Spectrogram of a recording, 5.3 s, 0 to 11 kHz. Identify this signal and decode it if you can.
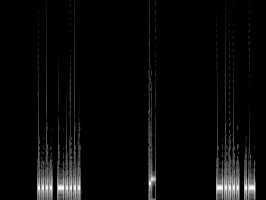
Morse code, heard as a keyed tone, about 30 wpm, 700 Hz. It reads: H6 6A
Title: Single-Letter Single-Number 30wpm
